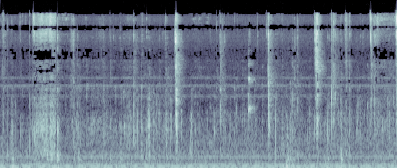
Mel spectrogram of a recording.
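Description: Close-up eating sounds: a person chewing and biting into crispy fried chicken eaten by hand, with scattered small clicks and crackles and a louder smacking moment about a second in, over a steady low hum.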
